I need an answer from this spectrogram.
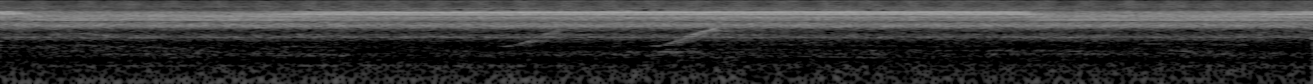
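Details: Cicadas singing in summer: a steady, high, shimmering drone holds unbroken until it drops out near the end, with two brief rising whistled notes from another animal in the middle.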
